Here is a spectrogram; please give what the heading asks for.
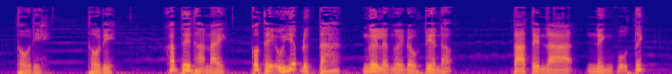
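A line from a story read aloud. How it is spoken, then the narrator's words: Sighing fairy. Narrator (Vietnamese): Thấy bộ dạng tiểu nhân đắc chí của hắn, tiên tử thở dài nói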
